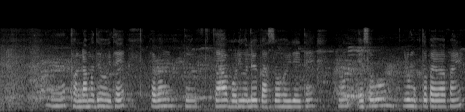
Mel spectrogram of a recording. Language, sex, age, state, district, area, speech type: Odia, female, 18-30, Odisha, Subarnapur, urban, spontaneous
